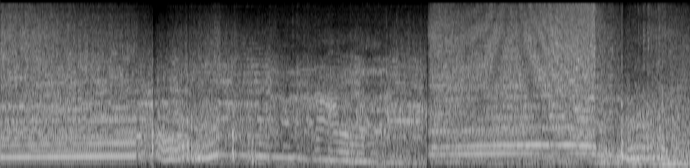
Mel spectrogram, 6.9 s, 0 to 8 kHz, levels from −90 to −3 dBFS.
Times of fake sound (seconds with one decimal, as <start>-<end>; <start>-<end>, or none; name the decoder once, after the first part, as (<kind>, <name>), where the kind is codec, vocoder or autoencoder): 2.7-3.9 (codec, SNAC)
